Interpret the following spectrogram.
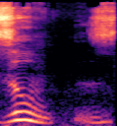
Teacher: اس کو سیٹی کے ساتھ پڑھیں گے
